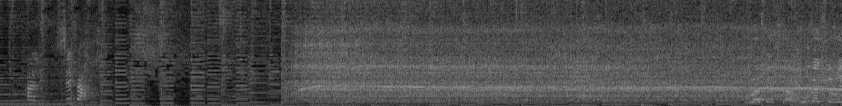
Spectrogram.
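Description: An electric hand mixer beats three eggs with sugar until foamy, starting after a few seconds of music with a steady, loud, continuous whirring that runs to the end, music still playing underneath.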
